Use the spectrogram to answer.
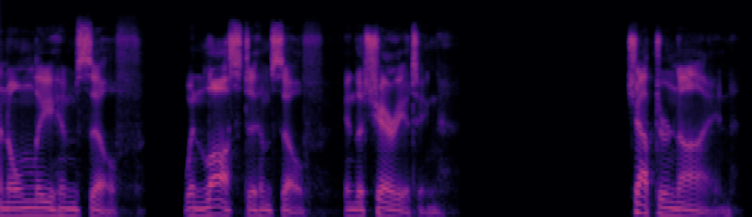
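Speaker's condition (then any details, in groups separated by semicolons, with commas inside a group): No condition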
